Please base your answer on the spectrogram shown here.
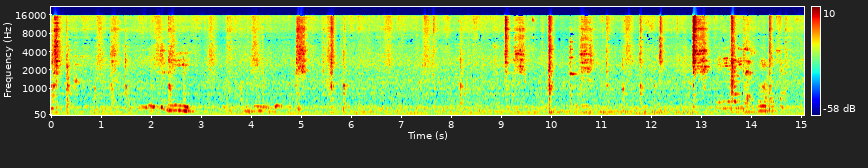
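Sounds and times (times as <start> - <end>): steady low hum: 0.0 - 15.0
dishes and cutlery clinking: 10.3 - 11.5.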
